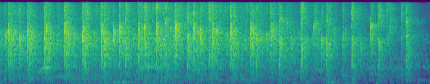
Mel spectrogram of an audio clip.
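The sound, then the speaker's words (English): Applause from a church audience welcoming a preacher to the pulpit at a Wednesday evening service: dense, sustained clapping for the whole stretch, fairly loud and steady, with no break. “Brother Atkins, if you come, amen. Let's put our hands together. Welcome to the pulpit tonight.”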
